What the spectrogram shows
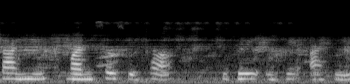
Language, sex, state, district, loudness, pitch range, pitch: Marathi, female, Maharashtra, Solapur, -19 LUFS, 230-255 Hz, 245 Hz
